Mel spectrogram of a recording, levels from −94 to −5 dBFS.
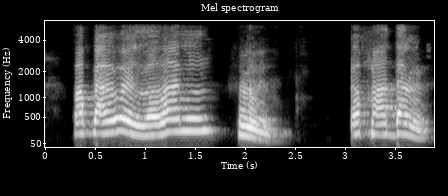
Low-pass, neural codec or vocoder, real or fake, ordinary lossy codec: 5.4 kHz; codec, 24 kHz, 0.9 kbps, WavTokenizer, medium music audio release; fake; none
